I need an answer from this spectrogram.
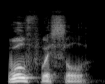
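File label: "wolf-whistle", British English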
